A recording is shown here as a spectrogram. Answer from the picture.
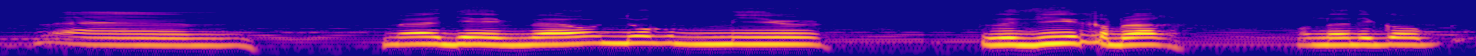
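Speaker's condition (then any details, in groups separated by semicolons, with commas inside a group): Cerebral palsy; brain damage, left hand affected; some difficulty talking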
